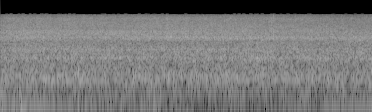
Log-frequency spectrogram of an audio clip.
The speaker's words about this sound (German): Ja. Äh, das Wasser hat gleich die, die Kante des Bordsteins erreicht. Bedeutet, äh, gleich ist jetzt oder nie.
